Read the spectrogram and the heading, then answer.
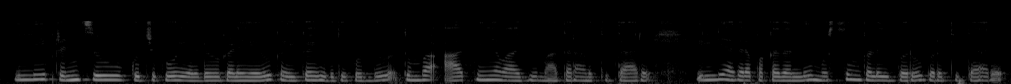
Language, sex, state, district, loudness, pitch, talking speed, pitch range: Kannada, female, Karnataka, Belgaum, -43 LUFS, 185 Hz, 100 wpm, 180-205 Hz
